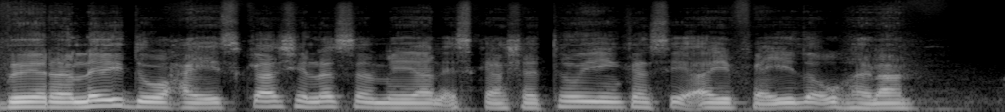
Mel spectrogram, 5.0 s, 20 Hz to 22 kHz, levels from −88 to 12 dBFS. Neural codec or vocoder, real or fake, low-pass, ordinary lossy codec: codec, 44.1 kHz, 3.4 kbps, Pupu-Codec; fake; none; none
